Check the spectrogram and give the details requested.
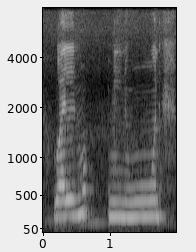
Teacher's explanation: میم کے بعد جھٹکا آئے گا اور وہ حمزہ کی آواز کر کے آئے گی. والمؤمنون, اس میں آواز کے ساتھ سانس نہیں توڑنی, سانس چلنی ہے.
